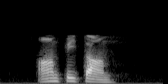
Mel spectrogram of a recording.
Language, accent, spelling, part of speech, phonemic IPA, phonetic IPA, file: Armenian, Eastern Armenian, անպիտան, adjective / noun, /ɑnpiˈtɑn/, [ɑnpitɑ́n], Hy-անպիտան.ogg
- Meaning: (adjective) unfit; improper, unsuitable; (noun) scoundrel, rascal, good-for-nothing, worthless person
